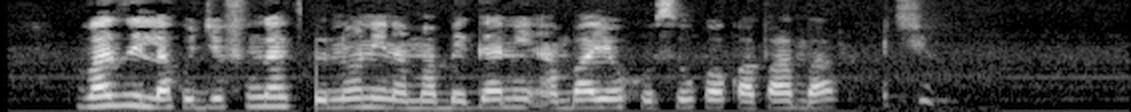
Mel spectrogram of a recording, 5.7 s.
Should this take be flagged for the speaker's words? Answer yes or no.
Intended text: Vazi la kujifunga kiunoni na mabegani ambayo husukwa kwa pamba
no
